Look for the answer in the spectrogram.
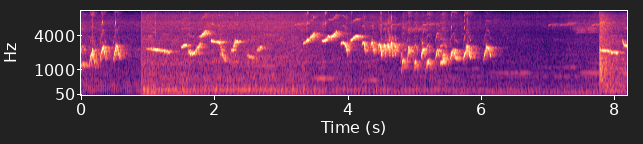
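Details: Male white-rumped shama from Aceh singing in the pastol style: bursts of rising whistles, then a long fast cascade of sharp descending slurred notes, a quiet gap, over a constant low hum.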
